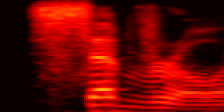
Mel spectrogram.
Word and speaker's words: several: early today so um several instead of several several several States several several States okay so this e right here we're not going to pronounce that so instead of saying several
